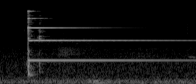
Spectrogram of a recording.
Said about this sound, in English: And then you hear another sound. A bell.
